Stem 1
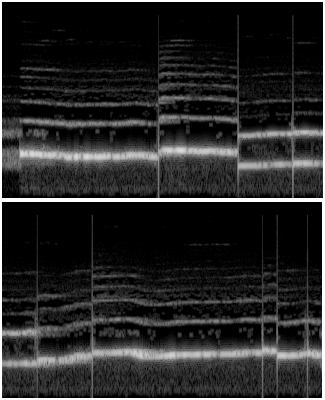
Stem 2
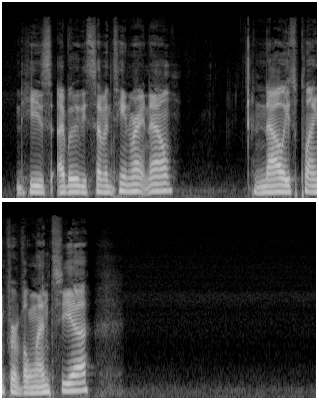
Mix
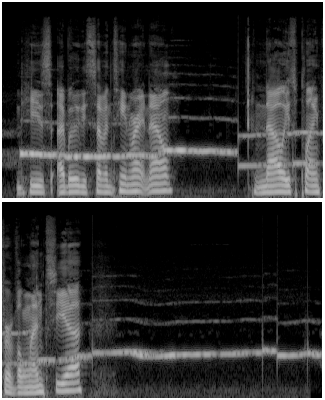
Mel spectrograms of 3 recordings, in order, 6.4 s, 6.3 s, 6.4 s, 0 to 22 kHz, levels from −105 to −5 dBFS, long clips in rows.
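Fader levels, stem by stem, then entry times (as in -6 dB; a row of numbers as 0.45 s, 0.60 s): -12.5 dB, -6.0 dB; 0.00 s, 0.00 s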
